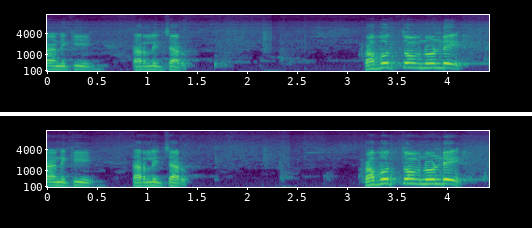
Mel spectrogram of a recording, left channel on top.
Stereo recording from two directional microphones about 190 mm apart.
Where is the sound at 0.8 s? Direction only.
30° right (ahead or behind).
